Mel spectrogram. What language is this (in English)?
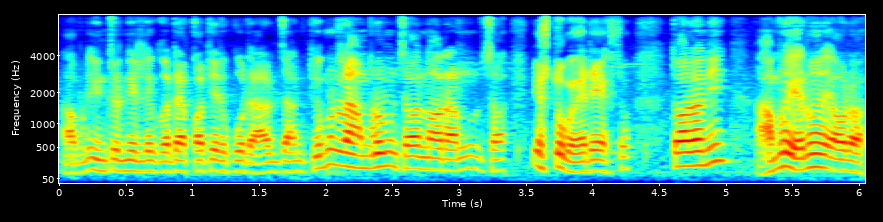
Nepali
